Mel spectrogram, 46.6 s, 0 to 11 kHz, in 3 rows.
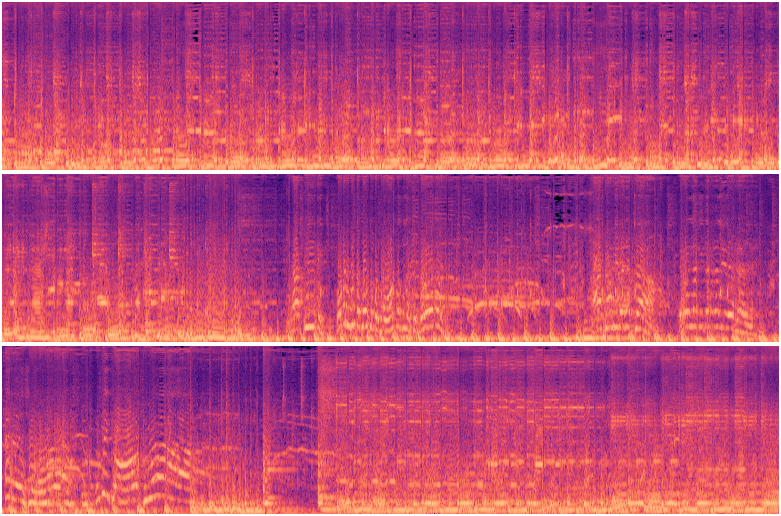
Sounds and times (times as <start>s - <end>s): Dance music: 0.0s - 46.6s.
